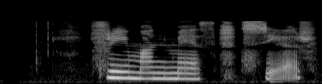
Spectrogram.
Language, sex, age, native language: Icelandic, female, 9, Serbo-Croatian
